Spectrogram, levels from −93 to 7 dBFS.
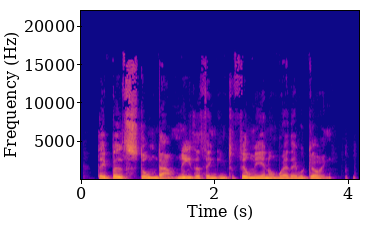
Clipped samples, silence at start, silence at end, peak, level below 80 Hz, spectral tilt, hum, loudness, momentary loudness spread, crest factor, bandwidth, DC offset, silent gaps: under 0.1%; 0.25 s; 0.45 s; -6 dBFS; -60 dBFS; -6 dB/octave; none; -23 LUFS; 6 LU; 16 dB; 16.5 kHz; under 0.1%; none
